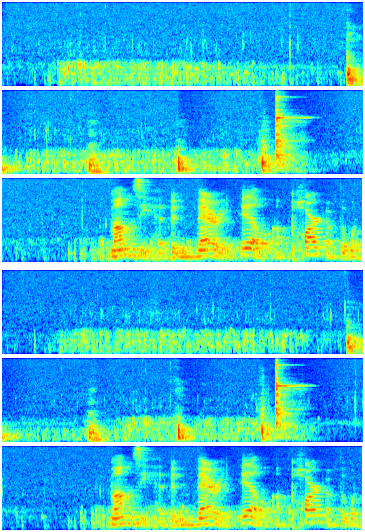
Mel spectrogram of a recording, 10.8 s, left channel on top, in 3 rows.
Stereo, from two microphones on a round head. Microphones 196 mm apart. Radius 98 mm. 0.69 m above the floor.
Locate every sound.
3.4 s footsteps: 45° left (ahead or behind), 0.9 m; by 6.2 s 60° right (ahead or behind), 1.6 m
6.3 s a piano: 30° right (ahead or behind), 2 m
8.3 s a woman speaking: 5° right (ahead or behind), 1.4 m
